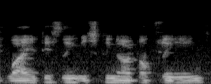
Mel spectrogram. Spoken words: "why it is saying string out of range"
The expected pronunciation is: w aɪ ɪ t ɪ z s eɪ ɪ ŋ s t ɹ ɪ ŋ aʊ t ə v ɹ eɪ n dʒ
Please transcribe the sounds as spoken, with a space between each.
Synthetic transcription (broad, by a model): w aɪ ɪ t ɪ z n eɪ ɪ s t ɪ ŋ aʊ t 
